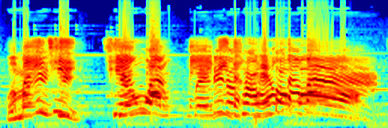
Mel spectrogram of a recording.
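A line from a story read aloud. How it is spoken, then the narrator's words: Excited group shouting. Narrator (Chinese): 大家兴奋地喊道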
